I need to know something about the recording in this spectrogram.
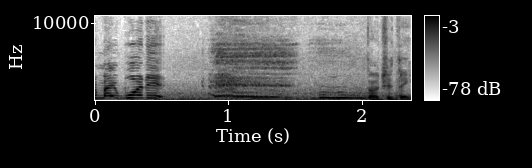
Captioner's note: sobbing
